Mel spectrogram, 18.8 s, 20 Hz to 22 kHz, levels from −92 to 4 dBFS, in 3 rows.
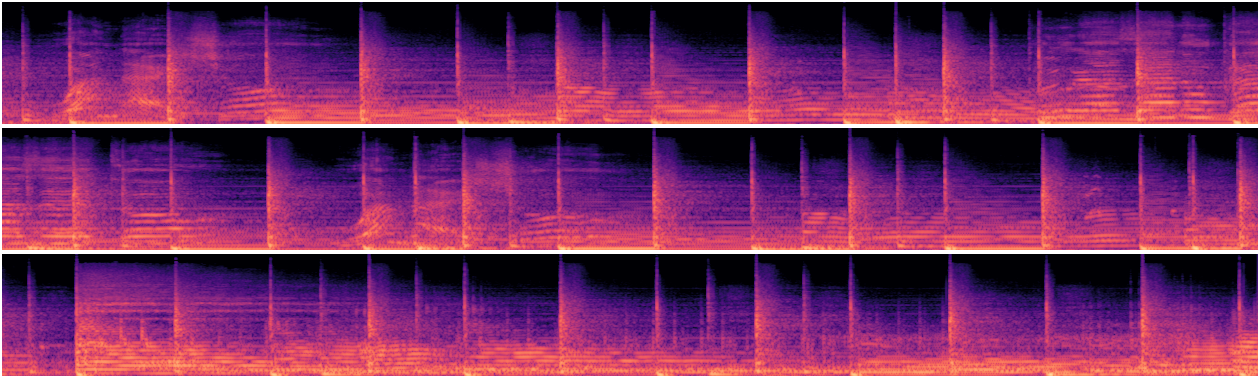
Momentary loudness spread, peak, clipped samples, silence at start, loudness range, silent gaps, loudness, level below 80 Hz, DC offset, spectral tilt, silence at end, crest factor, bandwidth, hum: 6 LU; 0 dBFS; under 0.1%; 0 s; 3 LU; none; -20 LUFS; -24 dBFS; under 0.1%; -6.5 dB/octave; 0 s; 18 dB; 13.5 kHz; none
